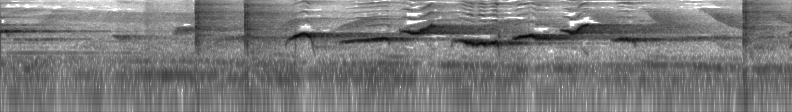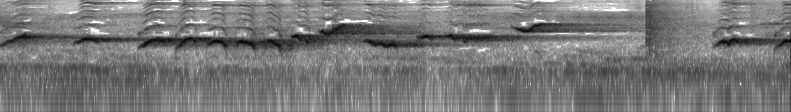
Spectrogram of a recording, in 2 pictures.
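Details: White-rumped shama singing in the morning, used to draw a quiet bird into song: rich fast phrases of sweeping whistles and slurred notes, varied and continuous, broken by sharp clicks.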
